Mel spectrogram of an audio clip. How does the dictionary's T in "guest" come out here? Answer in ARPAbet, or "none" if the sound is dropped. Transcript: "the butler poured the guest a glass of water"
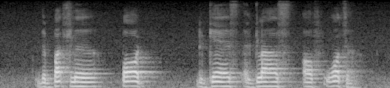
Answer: none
